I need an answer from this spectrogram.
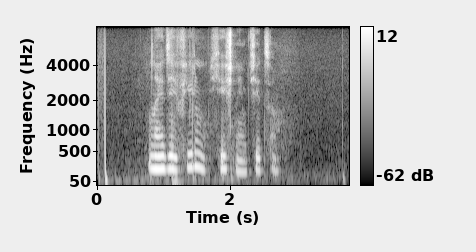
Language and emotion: Russian, neutral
